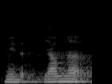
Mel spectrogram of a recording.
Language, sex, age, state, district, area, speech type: Manipuri, male, 18-30, Manipur, Kakching, rural, spontaneous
